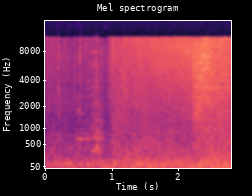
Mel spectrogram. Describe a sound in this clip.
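Torch flames roar.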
